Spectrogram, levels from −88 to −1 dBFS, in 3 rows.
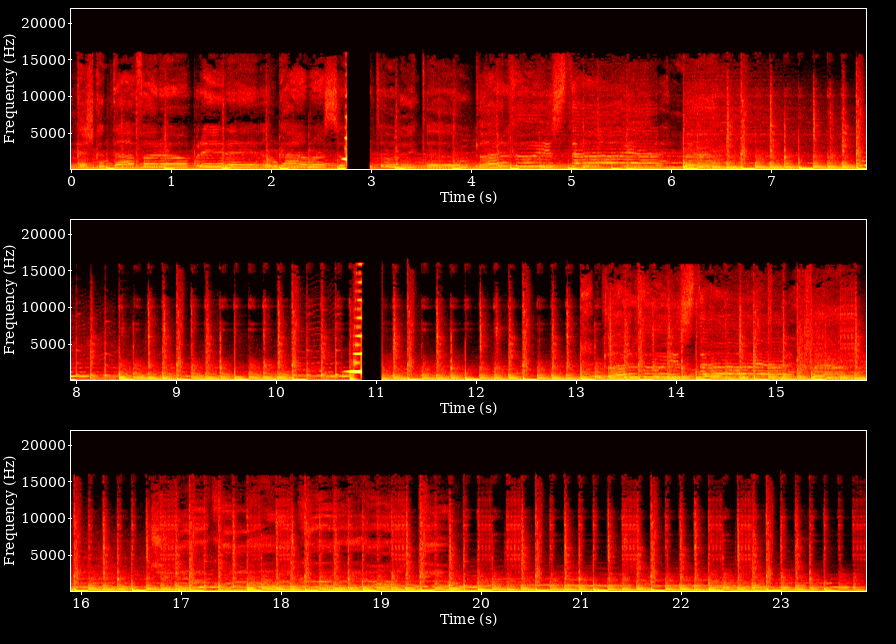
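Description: At 2.71 s an unstable filter takes over: a tone around 1.5 kHz swells from nothing to clipping in about 52 ms, then drops into roughly 240 ms of silence by 3.00 s. It recurs at 10.67 s, near 1 kHz, building more slowly over about 189 ms before cutting out for about 210 ms until 11.07 s. Unlike acoustic feedback howl, which holds at a ceiling, each squeal collapses into dead silence as the runaway filter overflows and resets.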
